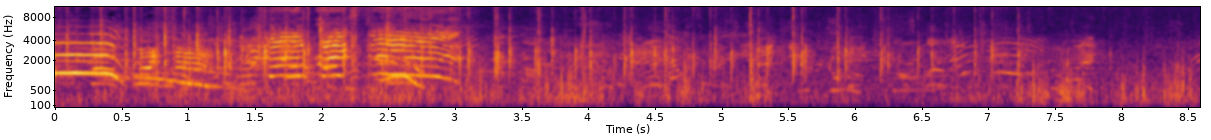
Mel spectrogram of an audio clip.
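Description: Shouting on a soccer field: a long, high-pitched yell that falls away about half a second in, more shouts around two to three seconds in, then fainter scattered calls and sharp taps.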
